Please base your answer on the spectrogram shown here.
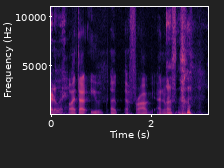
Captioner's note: uh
